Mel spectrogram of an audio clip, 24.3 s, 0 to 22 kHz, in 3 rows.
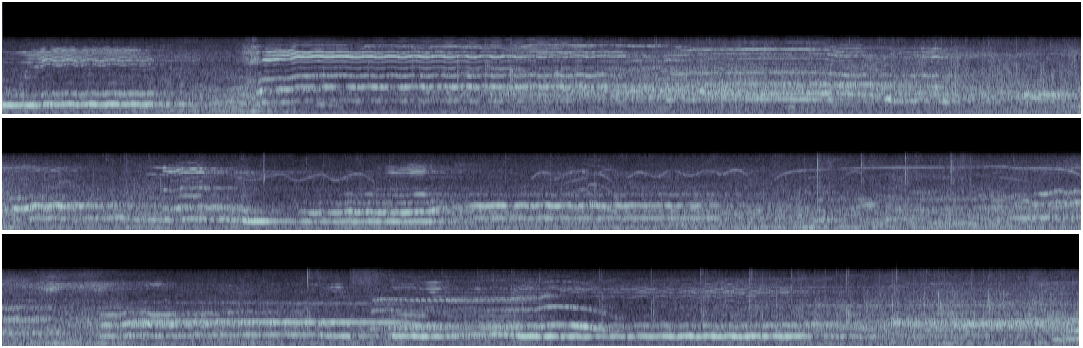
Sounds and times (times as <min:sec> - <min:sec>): Female singing: 0:00.0 - 0:13.7, 0:15.2 - 0:22.8, 0:24.0 - 0:24.2.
